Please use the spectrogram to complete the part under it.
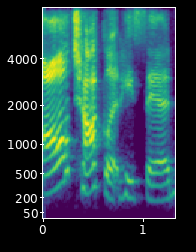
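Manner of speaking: ordinary delivery, nothing marked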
